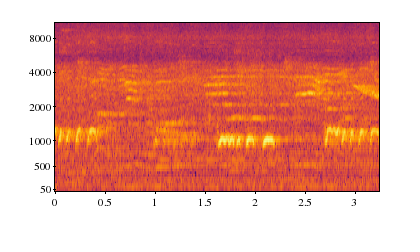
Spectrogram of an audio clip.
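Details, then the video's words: Local wild zebra dove, big-voiced, delivering short bursts of rapid rolling coos, a few clipped notes, then another quick run; steady low background hum. "Perkutut lokal alam suara besar"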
